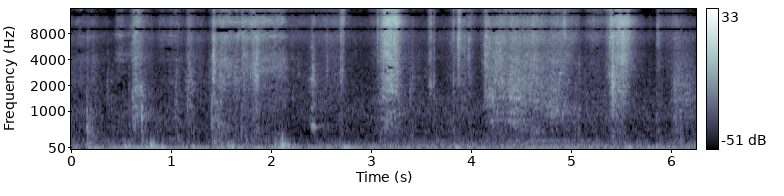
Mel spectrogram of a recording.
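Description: Footsteps and shuffling on a concrete floor with rustling handling noise, several short scuffs standing out about one and a half, three and five and a half seconds in.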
